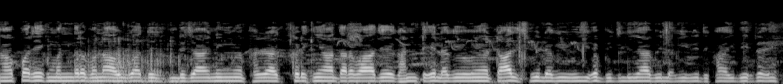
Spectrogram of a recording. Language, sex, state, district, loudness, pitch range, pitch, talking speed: Hindi, male, Chhattisgarh, Rajnandgaon, -16 LUFS, 155-165 Hz, 160 Hz, 230 wpm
